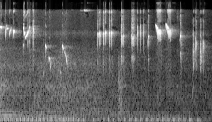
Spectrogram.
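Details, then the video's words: Rolling 'ngeroll' song of an orange-headed thrush, a lure to get the bird singing: short clusters of high twittering notes and a few falling whistles, with a persistent low hum beneath. "Pancingan bunyi nada Anis kembang ngeroll"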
